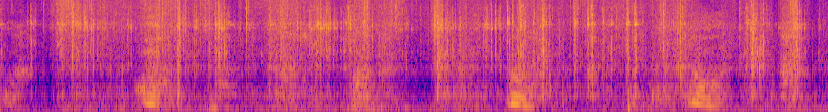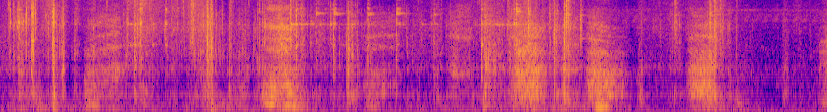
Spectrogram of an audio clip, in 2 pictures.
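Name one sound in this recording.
A metal walking frame clatters and scrapes on the ground.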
